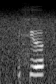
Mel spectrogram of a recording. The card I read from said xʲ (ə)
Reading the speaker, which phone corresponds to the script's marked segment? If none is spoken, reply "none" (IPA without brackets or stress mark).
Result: ə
